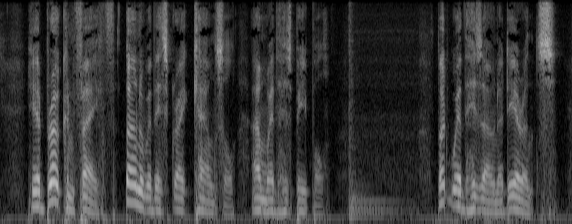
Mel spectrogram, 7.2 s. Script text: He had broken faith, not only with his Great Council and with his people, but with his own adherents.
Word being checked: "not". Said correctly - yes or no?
no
